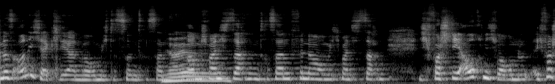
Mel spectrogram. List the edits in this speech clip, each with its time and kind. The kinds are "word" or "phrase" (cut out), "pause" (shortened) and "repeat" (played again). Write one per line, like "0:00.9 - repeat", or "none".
none

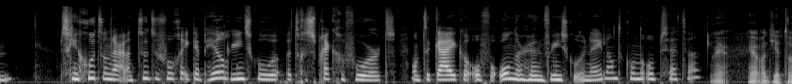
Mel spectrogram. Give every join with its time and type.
0:01.2 - word
0:02.2 - phrase
0:04.1 - pause
0:05.5 - phrase

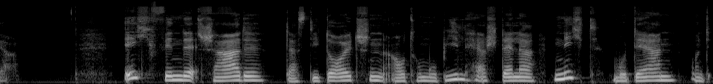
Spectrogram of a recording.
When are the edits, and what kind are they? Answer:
0:02.0 - word
0:03.2 - word
0:05.4 - pause

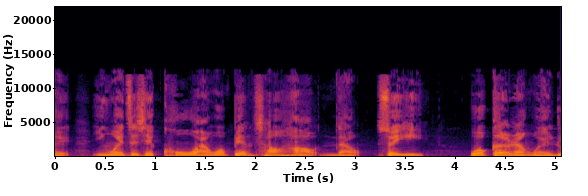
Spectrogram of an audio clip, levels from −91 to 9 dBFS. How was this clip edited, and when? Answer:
0:03.1 - pause

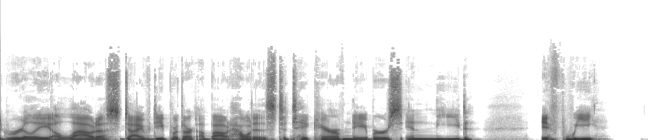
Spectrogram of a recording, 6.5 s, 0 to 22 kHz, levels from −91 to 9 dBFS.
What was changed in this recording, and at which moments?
0:01.2 - word
0:01.9 - word
0:02.5 - word
0:03.4 - word

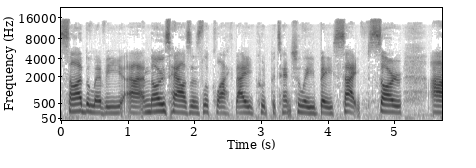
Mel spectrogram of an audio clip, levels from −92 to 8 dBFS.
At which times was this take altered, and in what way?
none

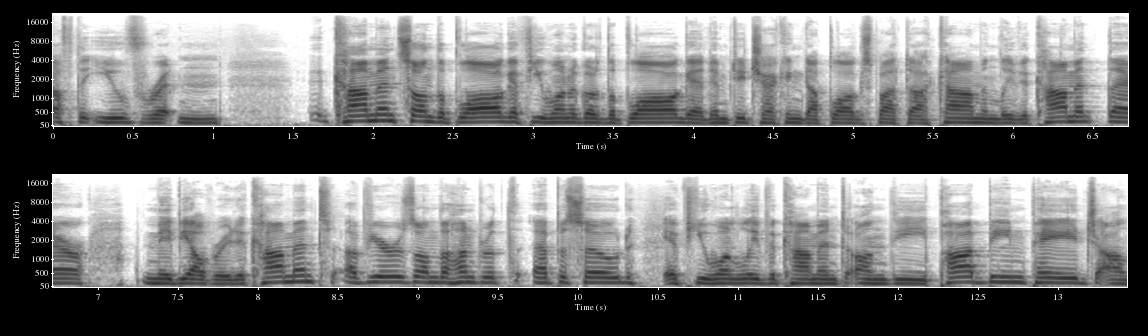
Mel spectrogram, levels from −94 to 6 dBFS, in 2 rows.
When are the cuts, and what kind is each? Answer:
0:10.5 - word

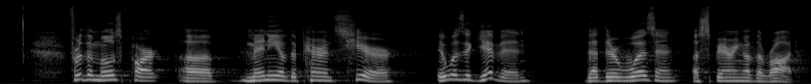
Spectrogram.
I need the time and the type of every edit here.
0:01.7 - pause

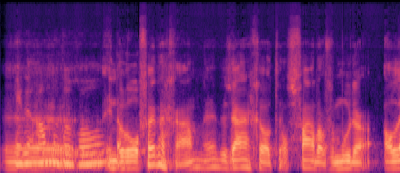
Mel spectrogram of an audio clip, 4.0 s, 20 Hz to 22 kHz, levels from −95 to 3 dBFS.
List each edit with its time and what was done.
0:01.2 - word
0:02.3 - word
0:02.8 - word

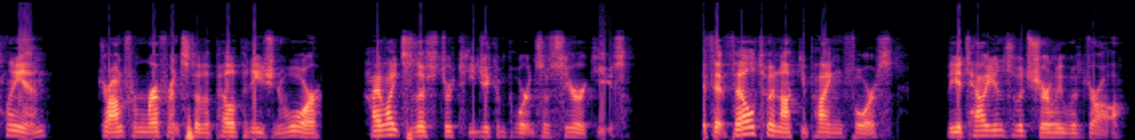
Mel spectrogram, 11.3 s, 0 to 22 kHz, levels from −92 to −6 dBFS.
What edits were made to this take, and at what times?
none

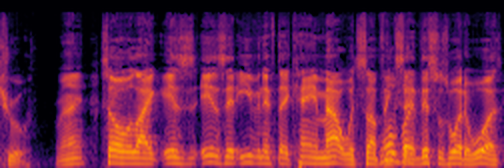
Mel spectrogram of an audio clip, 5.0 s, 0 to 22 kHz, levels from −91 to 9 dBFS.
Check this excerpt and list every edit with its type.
0:01.0 - pause

